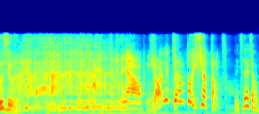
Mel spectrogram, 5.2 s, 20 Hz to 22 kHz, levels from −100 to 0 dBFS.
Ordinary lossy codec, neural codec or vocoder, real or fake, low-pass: AAC, 48 kbps; codec, 16 kHz, 0.5 kbps, FunCodec, trained on LibriTTS, 25 frames a second; fake; 7.2 kHz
